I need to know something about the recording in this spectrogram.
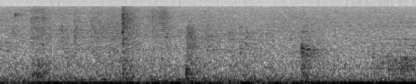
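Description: Near silence: garage room tone with a steady low hum and a few faint ticks.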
